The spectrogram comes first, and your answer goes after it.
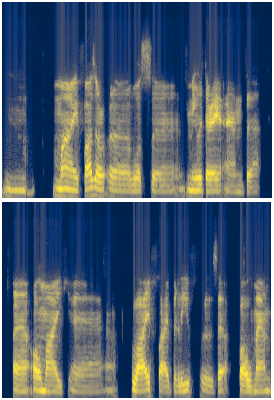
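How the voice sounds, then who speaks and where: Speaking very slowly in a Ukrainian accent, a man keeps a medium pitch and monotone, flat intonation. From Ukraine, Zaporizhzhia. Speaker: war veteran. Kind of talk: interview. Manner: halting, many hesitations.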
